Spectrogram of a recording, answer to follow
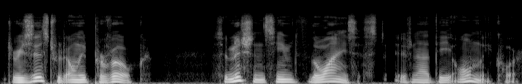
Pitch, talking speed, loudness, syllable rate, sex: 110 Hz, 160 wpm, -17 LUFS, 5.4 syllables/s, male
